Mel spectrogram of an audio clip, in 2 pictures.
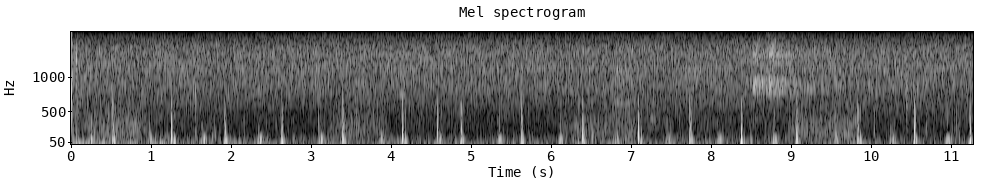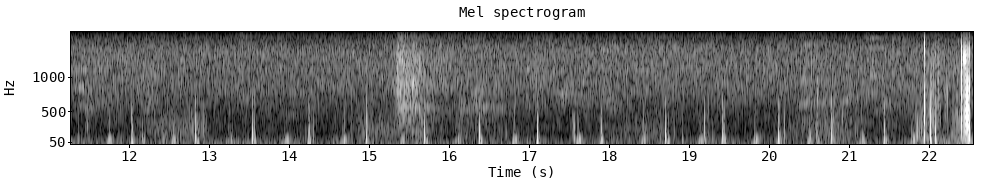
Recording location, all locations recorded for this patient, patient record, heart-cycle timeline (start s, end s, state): pulmonary valve (PV)
aortic valve (AV)+pulmonary valve (PV)+tricuspid valve (TV)+mitral valve (MV)
#Age: Child
#Sex: Female
#Height: 148.0 cm
#Weight: 61.0 kg
#Pregnancy status: False
#Murmur: Absent
#Murmur locations: nan
#Most audible location: nan
#Systolic murmur timing: nan
#Systolic murmur shape: nan
#Systolic murmur grading: nan
#Systolic murmur pitch: nan
#Systolic murmur quality: nan
#Diastolic murmur timing: nan
#Diastolic murmur shape: nan
#Diastolic murmur grading: nan
#Diastolic murmur pitch: nan
#Diastolic murmur quality: nan
#Outcome: Normal
#Campaign: 2015 screening campaign
0.00	0.18	diastole
0.18	0.31	S1
0.31	0.44	systole
0.44	0.60	S2
0.60	0.94	diastole
0.94	1.06	S1
1.06	1.22	systole
1.22	1.36	S2
1.36	1.60	diastole
1.60	1.74	S1
1.74	1.90	systole
1.90	2.02	S2
2.02	2.34	diastole
2.34	2.46	S1
2.46	2.58	systole
2.58	2.72	S2
2.72	3.06	diastole
3.06	3.20	S1
3.20	3.36	systole
3.36	3.50	S2
3.50	3.84	diastole
3.84	3.96	S1
3.96	4.10	systole
4.10	4.26	S2
4.26	4.56	diastole
4.56	4.68	S1
4.68	4.82	systole
4.82	4.96	S2
4.96	5.30	diastole
5.30	5.44	S1
5.44	5.60	systole
5.60	5.72	S2
5.72	6.08	diastole
6.08	6.20	S1
6.20	6.36	systole
6.36	6.48	S2
6.48	6.78	diastole
6.78	6.90	S1
6.90	7.06	systole
7.06	7.16	S2
7.16	7.42	diastole
7.42	7.54	S1
7.54	7.68	systole
7.68	7.80	S2
7.80	8.06	diastole
8.06	8.18	S1
8.18	8.36	systole
8.36	8.50	S2
8.50	8.76	diastole
8.76	8.88	S1
8.88	9.02	systole
9.02	9.18	S2
9.18	9.50	diastole
9.50	9.64	S1
9.64	9.80	systole
9.80	9.94	S2
9.94	10.24	diastole
10.24	10.34	S1
10.34	10.52	systole
10.52	10.62	S2
10.62	10.92	diastole
10.92	11.04	S1
11.04	11.22	systole
11.22	11.36	S2
11.36	11.70	diastole
11.70	11.82	S1
11.82	11.98	systole
11.98	12.14	S2
12.14	12.50	diastole
12.50	12.64	S1
12.64	12.80	systole
12.80	12.92	S2
12.92	13.24	diastole
13.24	13.34	S1
13.34	13.52	systole
13.52	13.66	S2
13.66	13.94	diastole
13.94	14.06	S1
14.06	14.22	systole
14.22	14.34	S2
14.34	14.64	diastole
14.64	14.78	S1
14.78	14.94	systole
14.94	15.08	S2
15.08	15.38	diastole
15.38	15.50	S1
15.50	15.66	systole
15.66	15.78	S2
15.78	16.04	diastole
16.04	16.18	S1
16.18	16.32	systole
16.32	16.46	S2
16.46	16.78	diastole
16.78	16.90	S1
16.90	17.06	systole
17.06	17.22	S2
17.22	17.56	diastole
17.56	17.70	S1
17.70	17.86	systole
17.86	17.98	S2
17.98	18.38	diastole
18.38	18.52	S1
18.52	18.68	systole
18.68	18.80	S2
18.80	19.12	diastole
19.12	19.26	S1
19.26	19.37	systole
19.37	19.52	S2
19.52	19.77	diastole
19.77	19.92	S1
19.92	20.08	systole
20.08	20.20	S2
20.20	20.48	diastole
20.48	20.60	S1
20.60	20.74	systole
20.74	20.84	S2
20.84	21.12	diastole
21.12	21.24	S1
21.24	21.40	systole
21.40	21.54	S2
21.54	21.78	diastole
